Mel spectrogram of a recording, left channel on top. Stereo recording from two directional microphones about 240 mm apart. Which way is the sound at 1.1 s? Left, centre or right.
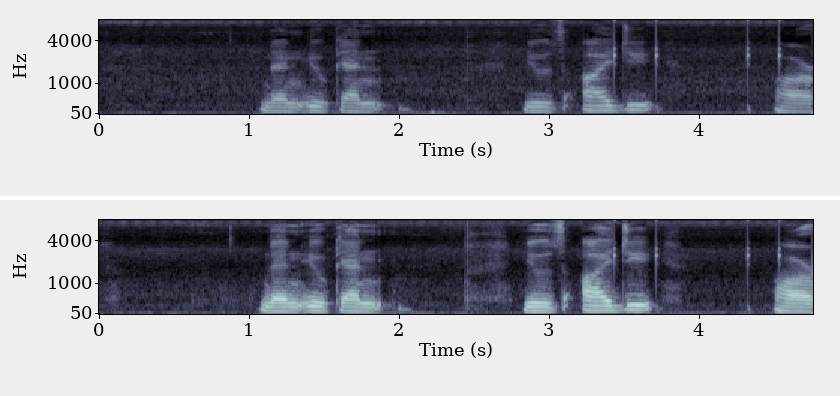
Centre.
